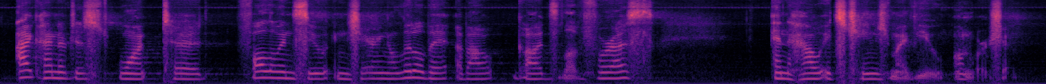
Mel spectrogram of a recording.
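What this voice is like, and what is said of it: Hoarse, strained voice. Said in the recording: “pardon my voice, ... screaming, ... my voice paid the price for it”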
